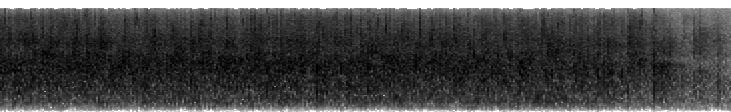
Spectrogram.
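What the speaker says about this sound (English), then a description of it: "Let's have some applause for the authors." A large audience at a family stories festival applauds the authors in a loud, dense, continuous round of clapping that keeps going for several seconds before tapering away near the end.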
